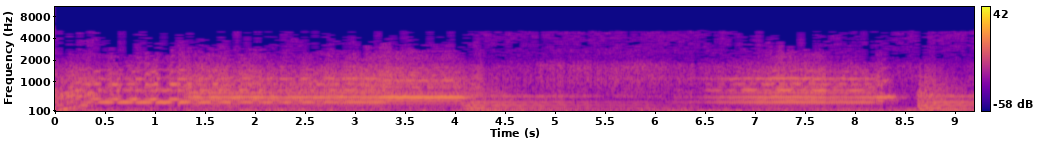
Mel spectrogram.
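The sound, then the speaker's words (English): A train rolls steadily along the rails about 20 miles from the next stop, with a continuous heavy rumble, while long sustained horn-like tones sound over it throughout, ending in a brief shift near the close. No one speaks. “I've got to get off the train. Stop the train, conductor.”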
